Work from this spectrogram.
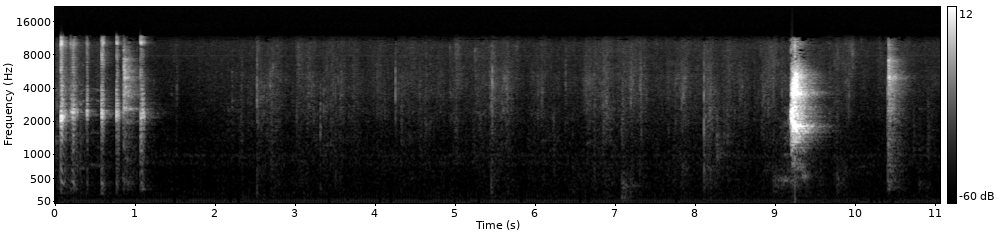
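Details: Solid fawn female Miniature Bull Terrier puppy, six weeks old, indoors: a quick run of short yaps at the start, then near silence, then one louder harsh bark and a softer final yelp.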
